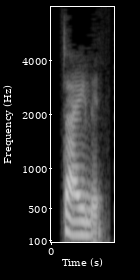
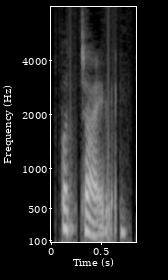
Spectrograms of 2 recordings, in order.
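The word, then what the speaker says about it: ptyalin: is also known as styline enzyme p t y l i n okay where p is silent so how you will pronounce it that is styling not pachyla okay so that salivary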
